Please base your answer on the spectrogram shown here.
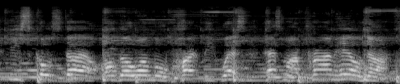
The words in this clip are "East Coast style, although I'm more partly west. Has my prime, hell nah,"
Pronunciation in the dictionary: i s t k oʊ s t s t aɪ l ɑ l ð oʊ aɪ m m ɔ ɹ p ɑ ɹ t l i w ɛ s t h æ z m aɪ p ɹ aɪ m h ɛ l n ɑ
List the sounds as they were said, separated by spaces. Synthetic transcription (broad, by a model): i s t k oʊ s s t aɪ l ɑ l ð oʊ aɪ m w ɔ l p ɑ ɹ t l i w ɛ s t h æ z m aɪ p ɹ aɪ m h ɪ l n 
